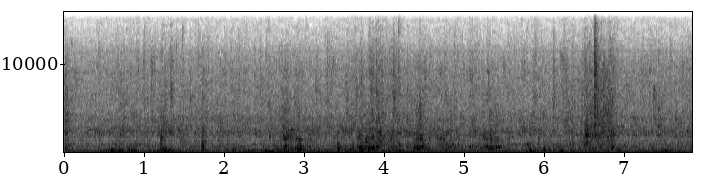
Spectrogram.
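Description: Water running and splashing in an aquaponics fish tank over a steady low hum. Scattered small knocks and splashes come as the tank's wooden lid and water are handled, with one sharper splash or knock near the end.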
